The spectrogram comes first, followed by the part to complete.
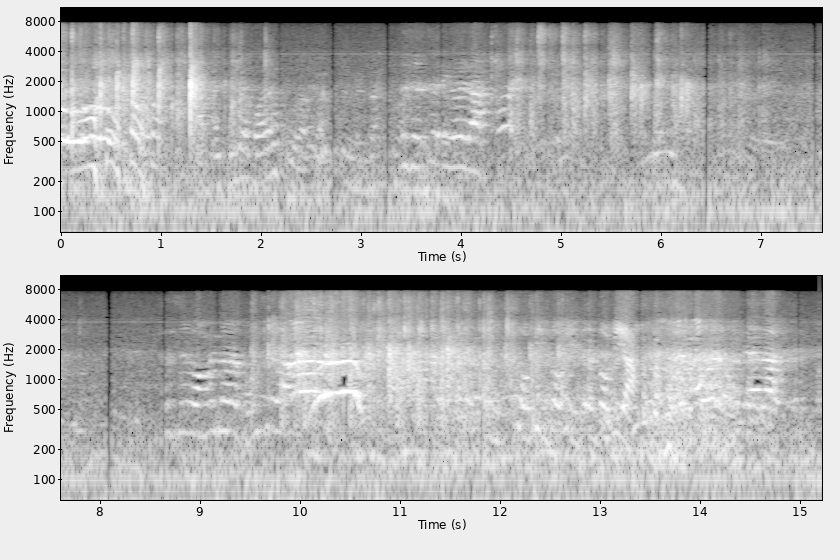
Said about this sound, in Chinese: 投票， 我们是不是要转过去？ 不是， 鼓掌。 这是这位的，鼓掌。这是第二位的，鼓掌。这是第三位的，鼓掌。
